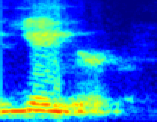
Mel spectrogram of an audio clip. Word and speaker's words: Jaeger: friend I mean today how do you say jaeyi ger and he said Jaeger and he does speak German and he said it's German for hunter and so acres are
